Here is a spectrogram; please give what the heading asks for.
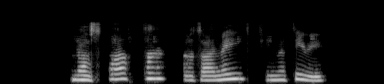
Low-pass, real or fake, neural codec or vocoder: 7.2 kHz; fake; codec, 24 kHz, 0.9 kbps, WavTokenizer, medium music audio release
